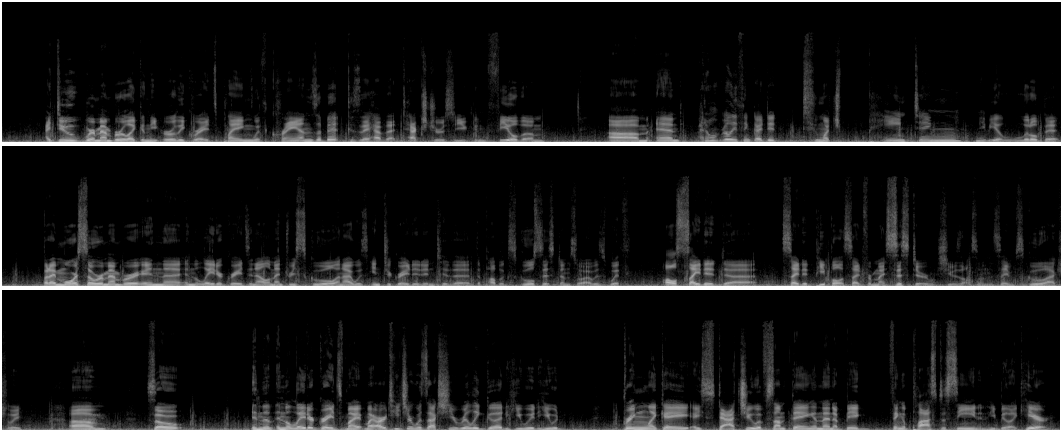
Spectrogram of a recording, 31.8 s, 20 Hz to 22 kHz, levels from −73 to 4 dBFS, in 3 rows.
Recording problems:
wind noise on the microphone; occasional gusts; 20 dB below the speech

